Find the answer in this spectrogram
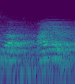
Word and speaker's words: heir: But he, what about his heir? H-E-I-R. How do you say that? This is H is silent here. Okay, heir.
